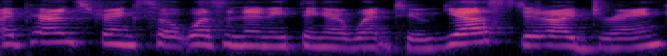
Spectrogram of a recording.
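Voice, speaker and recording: This woman has an American accent and a fairly high pitch. Her pitch varies in an ordinary way. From Oakland, California. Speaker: author and social worker. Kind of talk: interview.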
